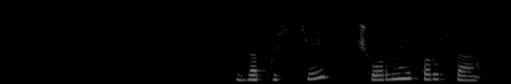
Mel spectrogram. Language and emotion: Russian, neutral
